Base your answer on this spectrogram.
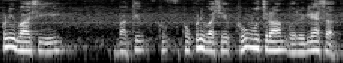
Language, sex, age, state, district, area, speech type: Goan Konkani, male, 60+, Goa, Salcete, rural, spontaneous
